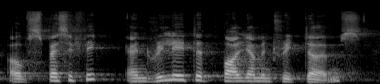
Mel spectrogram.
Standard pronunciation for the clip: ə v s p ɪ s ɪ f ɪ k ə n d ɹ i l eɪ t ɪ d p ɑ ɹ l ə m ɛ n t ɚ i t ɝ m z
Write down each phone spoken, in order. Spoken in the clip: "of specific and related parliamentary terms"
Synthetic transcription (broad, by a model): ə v s p ɪ s ɪ f ɪ k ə n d ɹ i l eɪ t ɪ d p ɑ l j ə m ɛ n t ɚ i t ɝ m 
